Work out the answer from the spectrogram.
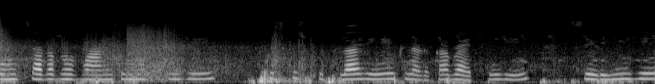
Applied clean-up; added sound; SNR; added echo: none; Thunder; 14 dB; none.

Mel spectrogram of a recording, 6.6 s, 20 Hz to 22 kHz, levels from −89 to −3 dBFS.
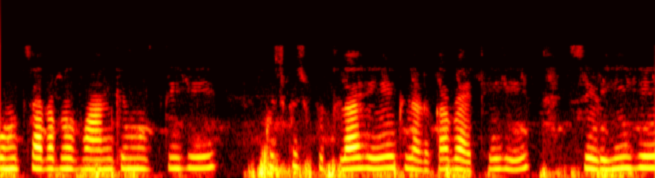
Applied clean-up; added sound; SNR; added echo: none; none; none; none.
